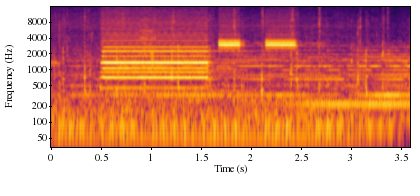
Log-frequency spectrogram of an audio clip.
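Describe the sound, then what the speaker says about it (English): A car horn honks in the L.A. Noire video game, a steady harmonic blare lasting about a second, followed by two shorter, higher toots over a continuous street and engine hum. "Why are you honking at me?"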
